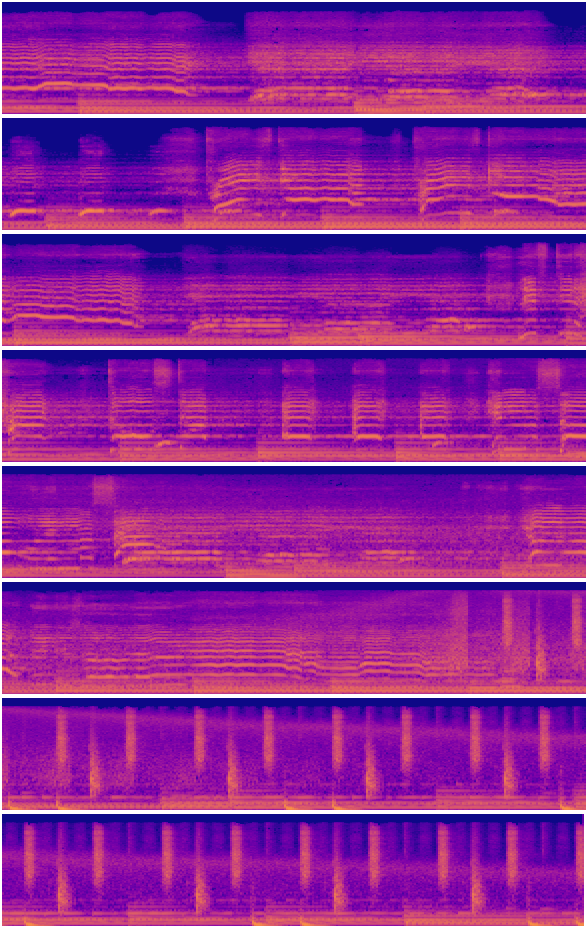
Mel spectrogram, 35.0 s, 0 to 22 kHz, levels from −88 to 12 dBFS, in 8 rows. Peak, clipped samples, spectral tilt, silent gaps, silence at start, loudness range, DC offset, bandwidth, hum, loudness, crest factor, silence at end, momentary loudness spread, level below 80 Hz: -2 dBFS; under 0.1%; -3.5 dB/octave; none; 0 s; 3 LU; under 0.1%; 16 kHz; none; -24 LUFS; 22 dB; 0 s; 7 LU; -36 dBFS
